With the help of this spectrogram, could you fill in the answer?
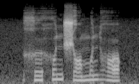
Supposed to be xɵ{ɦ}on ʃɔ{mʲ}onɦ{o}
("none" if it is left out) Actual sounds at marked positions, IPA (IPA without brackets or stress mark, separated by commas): h, m, ɔ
